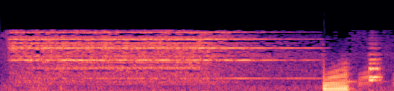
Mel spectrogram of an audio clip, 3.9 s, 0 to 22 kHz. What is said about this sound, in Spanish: así que le pido a la operadora y jefe de preceptores de este Tribuna de Doctrina del Instituto Paria, montado en los estudios de la AM750, que haga sonar el timbre para dar inicio oficial a una nueva clase de la escuelita de los sábados de Tomaidaca.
